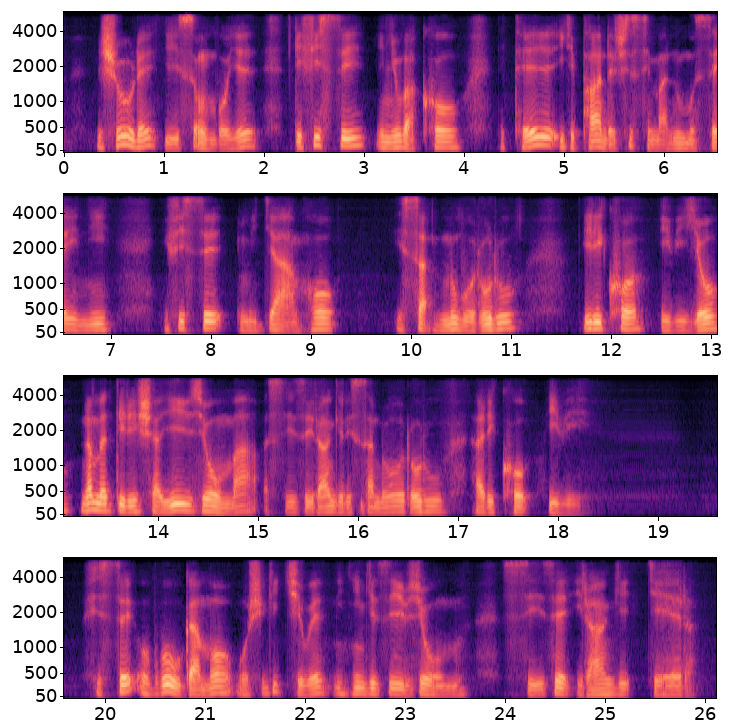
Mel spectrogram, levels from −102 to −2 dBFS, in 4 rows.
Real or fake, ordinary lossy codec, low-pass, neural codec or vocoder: fake; MP3, 48 kbps; 5.4 kHz; codec, 16 kHz, about 1 kbps, DyCAST, with the encoder's durations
